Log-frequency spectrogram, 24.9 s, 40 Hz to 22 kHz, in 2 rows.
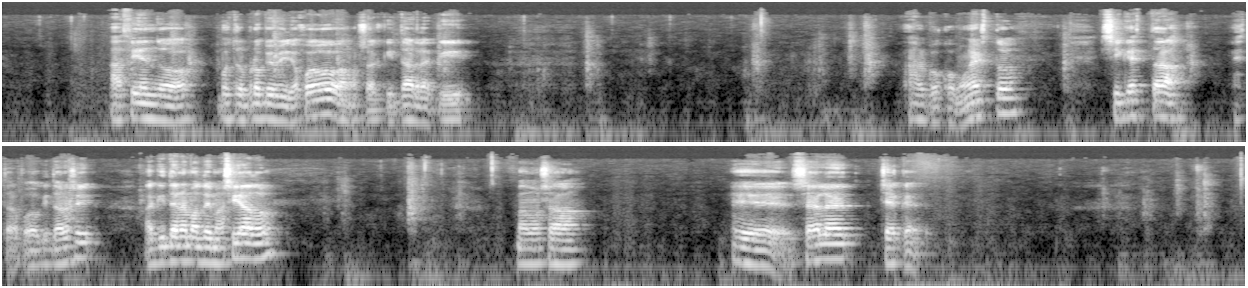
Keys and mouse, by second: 0.4 alt+shift+right click, 0.7 alt+shift+right click, 1.7 ctrl+x, 1.9-2.9 middle drag, 2.9 ctrl+z, 3.7 alt+right click, 4.1 alt+shift+right click, 5.3 alt+right click, 6.1 alt+right click, 6.7 alt+shift+right click, 7.3 alt+shift+right click, 7.6-10.3 middle drag, 8.5 ctrl+x, 10.3 alt+right click, 10.7-16.2 middle drag, 11.7 ctrl+x, 16.2 ctrl+alt+right click, 16.7-18.5 shift+middle drag, 18.5-22.1 drag, 22.1-24.8 middle drag, 24.3 alt+q.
